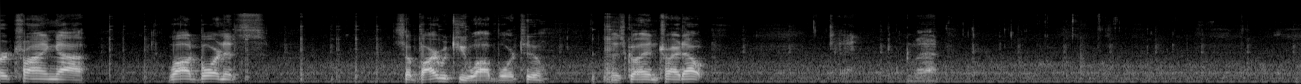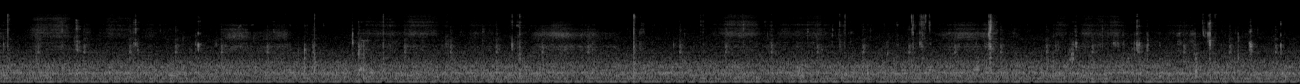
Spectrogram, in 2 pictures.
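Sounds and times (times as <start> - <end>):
steady low hum: 0.0 - 26.0
person chewing with wet smacks: 1.1 - 1.7, 3.0 - 3.9, 8.1 - 26.0.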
